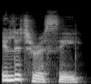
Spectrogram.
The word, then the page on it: illiteracy: British English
